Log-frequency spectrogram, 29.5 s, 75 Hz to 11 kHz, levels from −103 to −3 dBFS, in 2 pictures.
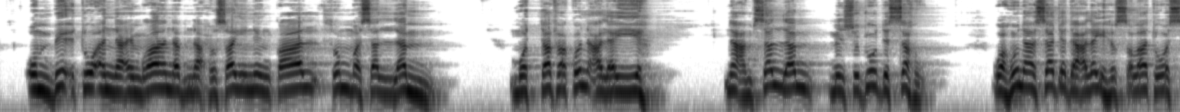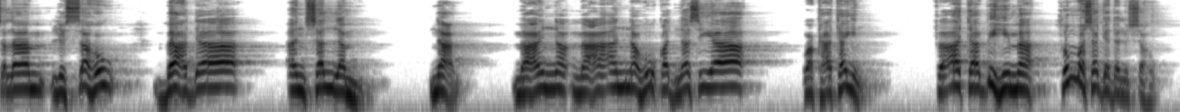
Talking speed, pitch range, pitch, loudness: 75 wpm, 180-220 Hz, 200 Hz, -15 LUFS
